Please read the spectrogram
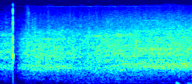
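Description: Cricket stadium crowd noise, a steady din of cheering, with one sharp click just after the start.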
